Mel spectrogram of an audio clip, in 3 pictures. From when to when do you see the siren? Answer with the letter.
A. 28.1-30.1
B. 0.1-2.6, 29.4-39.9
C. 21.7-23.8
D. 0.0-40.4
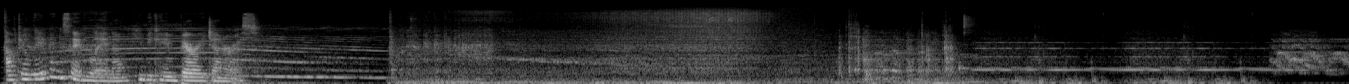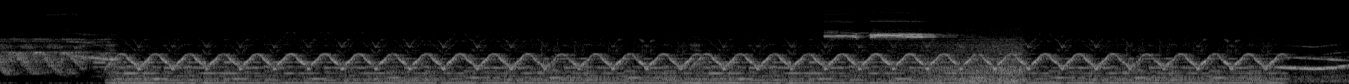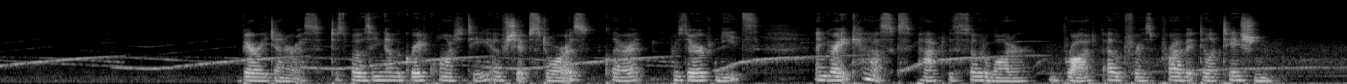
D.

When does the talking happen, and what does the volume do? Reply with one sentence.
The talking can be heard briefly from 0.1 to 2.6 s; and from 29.4 to 39.9 s, at a steady volume.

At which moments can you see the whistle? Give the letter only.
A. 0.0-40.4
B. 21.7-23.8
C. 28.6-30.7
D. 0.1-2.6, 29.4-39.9
B.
